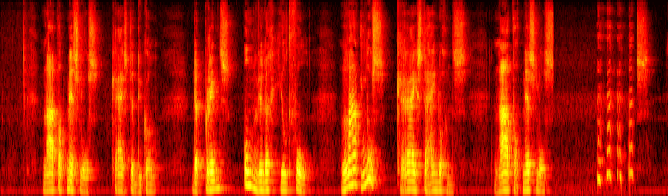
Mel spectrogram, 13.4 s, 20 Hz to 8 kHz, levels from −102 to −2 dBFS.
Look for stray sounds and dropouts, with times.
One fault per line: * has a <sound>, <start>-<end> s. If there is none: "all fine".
* has a laugh, 11.9-12.7 s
